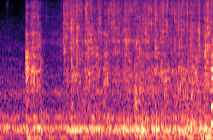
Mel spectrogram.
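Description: Water pours steadily into a chicken waterer, a continuous close splashing and filling rush with no voices.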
